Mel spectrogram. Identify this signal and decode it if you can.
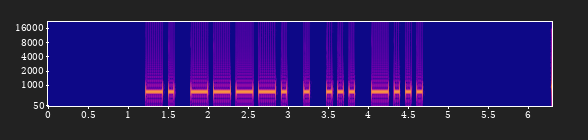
Morse code, heard as a keyed tone, about 17 wpm, 700 Hz. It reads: N9ESB
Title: USA Call Signs - 5 Characters - 4x Character Spacing - 17wpm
